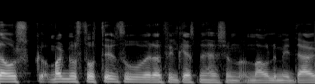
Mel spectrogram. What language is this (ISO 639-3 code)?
isl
